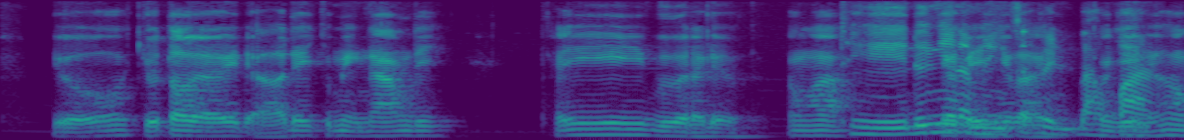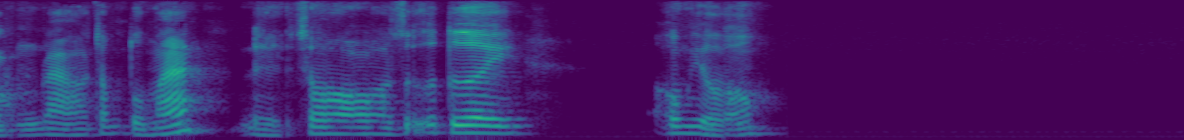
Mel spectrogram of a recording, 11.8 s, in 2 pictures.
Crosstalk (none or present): present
